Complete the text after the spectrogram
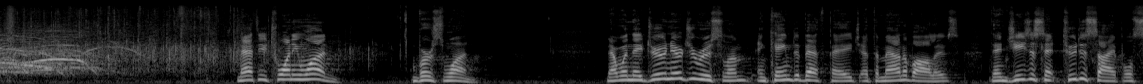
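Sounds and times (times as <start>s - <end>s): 
audience clapping: 0.0s - 4.2s
speech: 2.4s - 3.5s, 4.1s - 4.8s, 6.1s - 11.4s.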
